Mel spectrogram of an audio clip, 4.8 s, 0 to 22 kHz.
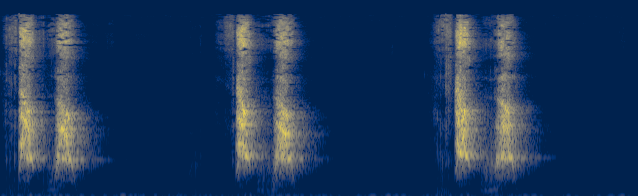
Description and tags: Dog Shih Tzu Bark Series 01
Shih Tzu dog, barking
Animal, Bark, Barking, Dog, Shih-Tzu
